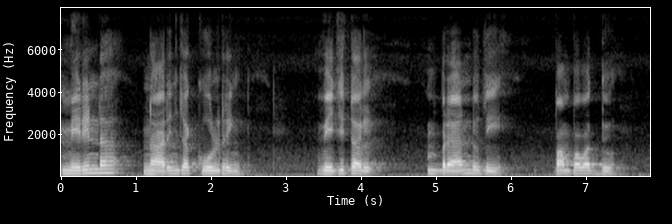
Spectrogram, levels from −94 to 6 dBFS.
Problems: none marked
